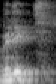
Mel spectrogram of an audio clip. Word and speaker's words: वृक्ष: क ल प ब र, ये हम लोग ब र लिखे हैं, लेकिन व पढ़ेंगे, ब को हम लोग व लिखकर भी ब पढ़ते हैं सेंटेंस अपना मिलाने के लिए। ठीक है, तो ब र क स, बरकस लिखा हुआ है, वृक्ष पढ़ेंगे।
